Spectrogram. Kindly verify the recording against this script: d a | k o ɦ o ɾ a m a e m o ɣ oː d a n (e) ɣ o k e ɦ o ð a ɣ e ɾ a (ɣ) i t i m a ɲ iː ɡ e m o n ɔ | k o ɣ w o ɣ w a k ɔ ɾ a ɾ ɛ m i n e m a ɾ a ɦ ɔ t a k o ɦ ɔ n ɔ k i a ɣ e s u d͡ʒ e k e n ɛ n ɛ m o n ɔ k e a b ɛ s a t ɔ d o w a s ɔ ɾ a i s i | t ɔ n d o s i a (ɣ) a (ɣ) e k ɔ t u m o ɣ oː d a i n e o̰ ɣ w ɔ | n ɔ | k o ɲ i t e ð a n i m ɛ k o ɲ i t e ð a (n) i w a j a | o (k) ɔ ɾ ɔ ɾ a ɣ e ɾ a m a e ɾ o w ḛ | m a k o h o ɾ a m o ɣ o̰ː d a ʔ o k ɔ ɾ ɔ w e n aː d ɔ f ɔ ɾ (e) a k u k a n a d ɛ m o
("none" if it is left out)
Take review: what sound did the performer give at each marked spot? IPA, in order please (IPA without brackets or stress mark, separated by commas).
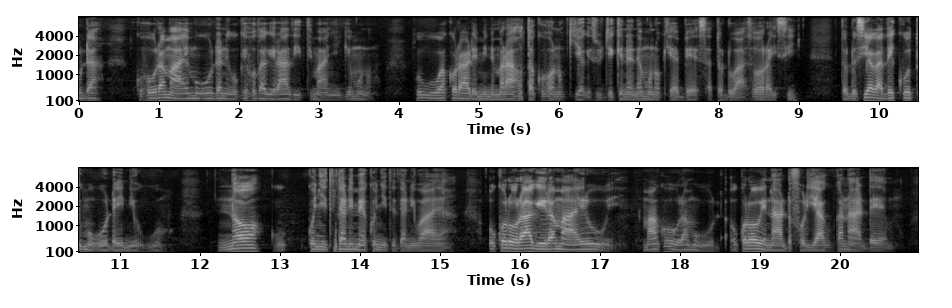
e, ð, ɣ, ð, n, k, i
